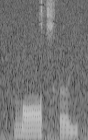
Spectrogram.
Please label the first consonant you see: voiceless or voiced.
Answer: voiced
